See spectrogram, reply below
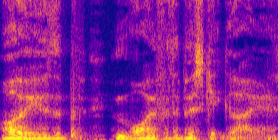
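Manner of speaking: put-on husky voice. Retelling what a local author said to the speaker's wife, husky Simon Bell impression. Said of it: "he's got that husky voice".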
